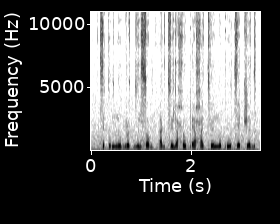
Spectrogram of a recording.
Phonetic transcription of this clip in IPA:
t͡s ɛ k o ɡ n u ɡ ɭ o t d u j s ɔ ɡ t͡sʼ a ɡ t͡s ø j ə ħ u pʼ ɛ ħ ɛ tʰ ø n o pʼ u t͡s ɛ t͡ʃ ə d

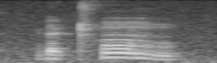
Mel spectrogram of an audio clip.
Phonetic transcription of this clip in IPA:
ɽ ə ʈʰ õ m

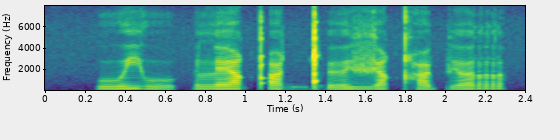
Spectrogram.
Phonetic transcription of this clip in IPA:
u j u | l ɛ qʼ ʏ ǃʼ ʏ vʲ ɨ qʰ ʏ pʲ ɒ r

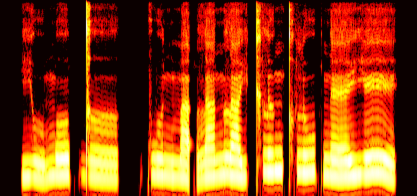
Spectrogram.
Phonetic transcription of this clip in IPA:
j uː˩˦ m oː˦˥ p̚ d ɤː˧ | k w u˧ n m a˨˩ ʔ l a˦˥ n l a˧ j kʰ l ɯ˥˩ ŋ kʰ l uː˥˩ k̚ n ɛː˦˥ j eː˥˩

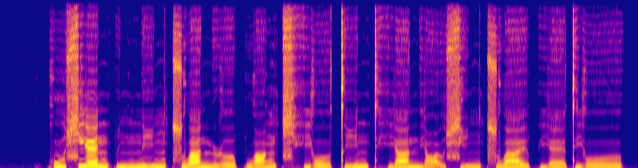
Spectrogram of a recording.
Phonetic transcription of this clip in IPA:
k u˥˧ ɕ j ɛ˥˩ n p i˩ ŋ n̪ i˧˥ ŋ t͡s w a˥˩ n ɻ ɤ˥ p w ɑ˥˧ ŋ t͡ɕʰ j o˥˩ ʊ̯ t̪ i˥ n t̪ʰ j ä˥ n̪ j ɑ̰˨˩ ʊ̯ ɕ i˧˥ ŋ t͡s w a˥ ɪ̯ p j ɛ˧˥ t̪ j o˥ ʊ̯

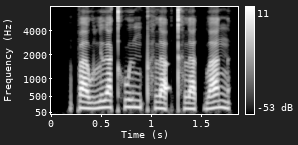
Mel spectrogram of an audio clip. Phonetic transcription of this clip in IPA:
p a˩˦ w l ɯ˧ a̯ kʰ w ɯ˧ ŋ pʰ l a˨˩ ʔ kʰ l a˨˩ t̚ w a˥˩ n

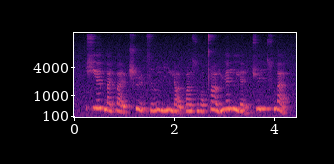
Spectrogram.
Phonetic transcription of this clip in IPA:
ɕ j ɛ˥ p w a˨ ɪ̯ f a̰˨˩ ɪ̯ ʈ͡ʂʰ ɻ̩˥˩ t͡s ɹ̩˧˥ m i˧˥ m j ɑ̰˨˩ ʊ̯ p ɑ˦ ʊ̯ s w ɔ˧˥ t̪ʰ ɑ˥˩ ʊ̯ m ɥ ɛ˥ n l j ɛ̰˨˩ n t͡ɕ y˥ n t͡sʰ w ä˥˩

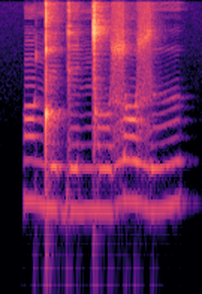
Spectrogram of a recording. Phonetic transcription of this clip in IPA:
ɔ̃˦ ŋ͡ǃ e˨ ɡ e˨ ŋ͡ǀ o˨ ɮ ɔ˦ ɮ ɯ˨˦

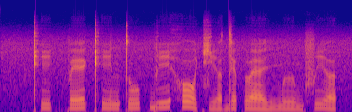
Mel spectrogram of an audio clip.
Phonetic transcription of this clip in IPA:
kʰ iː˧ k̚ p eː˧˥ kʰ iː˧ n t̪ uː˧˥ p̚ b iː˧˥ h oː˥˨ t͡ɕ i˩ ə̯ d e˧ p̚ ʋ ɛː˧˩ j m ɯː˧˩ m f i˥˨ ə̯

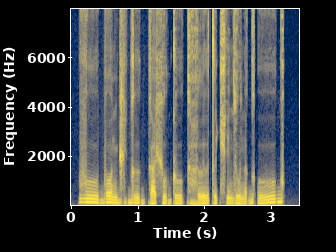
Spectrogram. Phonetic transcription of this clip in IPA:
v uː b o n d͡ʒ i̤ ɡ ɯː ɡ k a ʃ u ɡ ʈ uː k a̤ l ɯ t̪ ɯ t͡ɕʰ i n z u n ʌ ɡ | uː ɡ

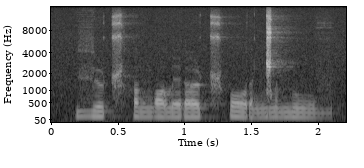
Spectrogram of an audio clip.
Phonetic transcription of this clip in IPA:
vʲ u ʈ͡ʂʰ ɐ ŋ ɔ l ɪ ɾ œ ʈ͡ʂʰ o ɾ ə ŋ͡ǁ ə n u v

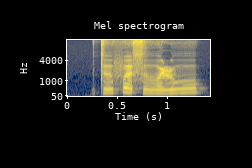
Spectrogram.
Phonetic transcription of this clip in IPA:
t ə f ɐ s ɤ ɭ o

